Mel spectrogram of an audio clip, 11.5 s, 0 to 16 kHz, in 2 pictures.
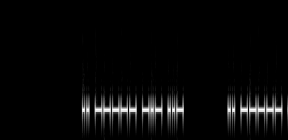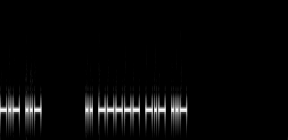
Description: Morse code, heard as a keyed tone, about 28 wpm, 700 Hz. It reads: I0KU I0KU I0KU
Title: DXCC-100 Call Signs - 4 Characters - Repeated 3x - 28wpm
